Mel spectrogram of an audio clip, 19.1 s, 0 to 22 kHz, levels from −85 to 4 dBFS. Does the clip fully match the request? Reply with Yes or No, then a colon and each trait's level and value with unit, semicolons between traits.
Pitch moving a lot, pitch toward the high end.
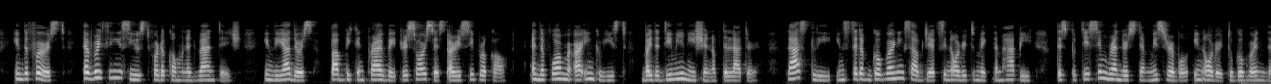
No: average, 3.7 semitones; high, 215 Hz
